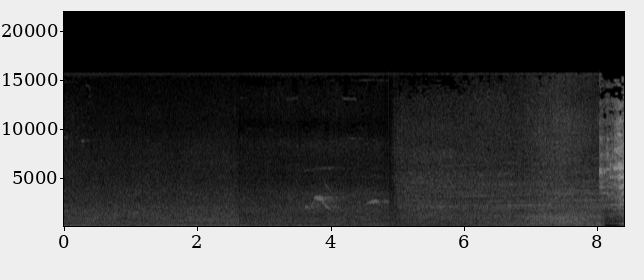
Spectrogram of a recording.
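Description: Suzuki car driving along a road: steady engine and tyre noise, with two faint short high chirps near the middle.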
